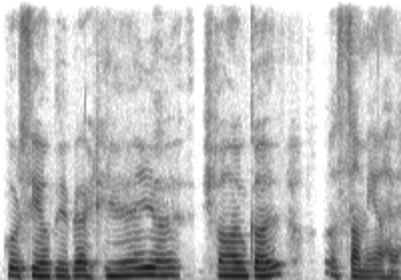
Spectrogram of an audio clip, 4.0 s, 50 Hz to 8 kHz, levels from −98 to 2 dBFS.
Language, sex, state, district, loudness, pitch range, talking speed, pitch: Hindi, female, Maharashtra, Gondia, -16 LUFS, 185-200 Hz, 135 wpm, 190 Hz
